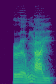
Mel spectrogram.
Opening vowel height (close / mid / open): mid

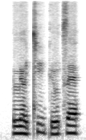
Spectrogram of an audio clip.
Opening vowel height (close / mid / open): mid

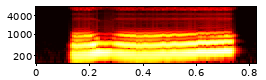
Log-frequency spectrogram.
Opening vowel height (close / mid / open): mid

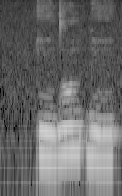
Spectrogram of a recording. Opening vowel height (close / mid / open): close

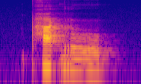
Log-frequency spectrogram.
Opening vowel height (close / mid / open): open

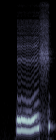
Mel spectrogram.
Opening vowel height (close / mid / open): mid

